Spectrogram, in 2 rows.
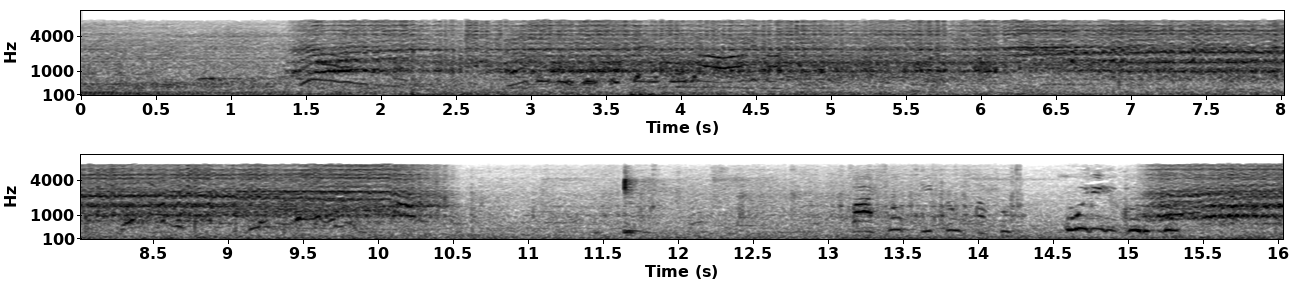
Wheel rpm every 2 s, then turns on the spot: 10, 140, 160, 160, 160, 60, 10, 20.
12-14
